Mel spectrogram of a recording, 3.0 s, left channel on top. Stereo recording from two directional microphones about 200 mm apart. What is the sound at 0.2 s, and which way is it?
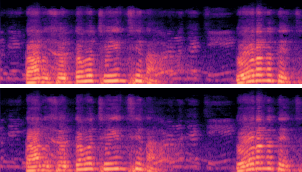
A man's voice, 20° right (ahead or behind).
